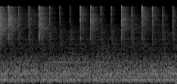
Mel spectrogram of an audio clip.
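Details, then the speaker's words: Q-switched laser tattoo removal, patient's first session after local anaesthetic injection, firing at 10 pulses per second: rapid sharp snapping clicks about ten a second as the tattoo ink is pulverized. "so you can see this is a 10 pulses per second rate so it's very quick and efficient it's just basically pulverizing that tattooing"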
